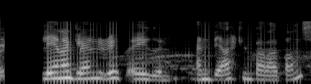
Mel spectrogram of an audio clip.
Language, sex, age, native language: Icelandic, female, 13, Icelandic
